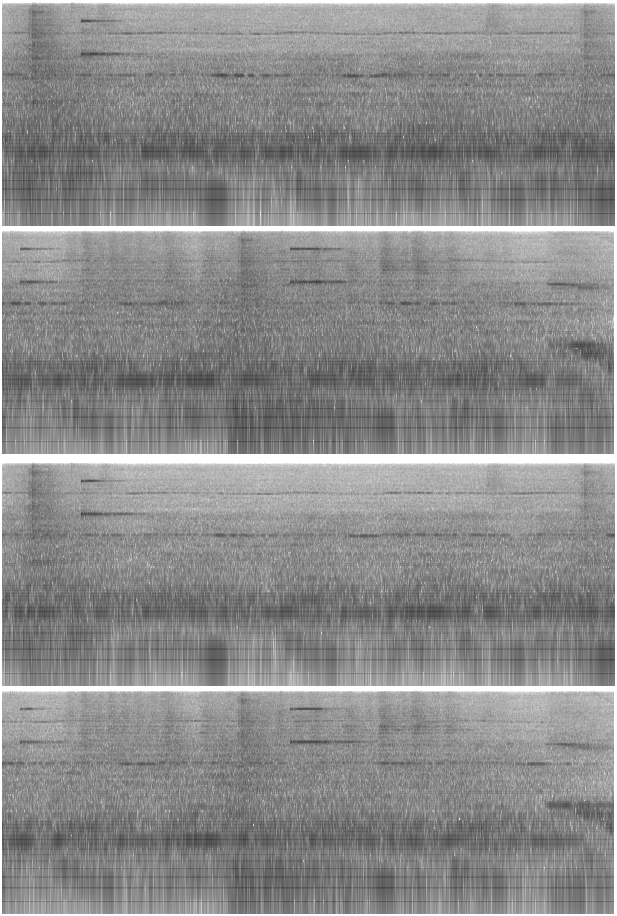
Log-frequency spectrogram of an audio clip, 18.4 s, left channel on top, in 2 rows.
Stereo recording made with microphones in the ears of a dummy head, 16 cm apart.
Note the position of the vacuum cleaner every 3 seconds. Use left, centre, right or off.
left, left, centre, right, right, right.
